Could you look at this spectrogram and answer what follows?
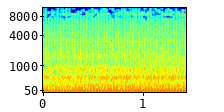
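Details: Stump grinder with freshly rebuilt motor idling between cuts on a willow stump job: steady, even low rumble with no knocks, misses or surging; idles smoothly and healthy. Leftover oil on the heat shield cover burnt off.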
